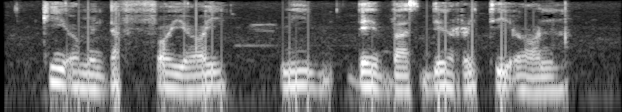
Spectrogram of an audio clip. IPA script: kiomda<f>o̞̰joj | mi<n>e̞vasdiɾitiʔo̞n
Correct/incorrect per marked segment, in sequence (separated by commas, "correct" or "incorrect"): correct, incorrect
